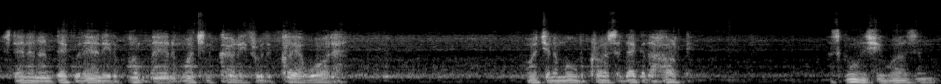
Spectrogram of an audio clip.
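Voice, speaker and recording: A man playing a guilt-haunted murderous deep-sea diver, narrating his crime in a brooding, deliberate old-time radio thriller style. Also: steady tone, dull audio, noisy background, close to an everyday voice. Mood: brooding confession. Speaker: lead actor and narrator. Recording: vintage radio recording with music.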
